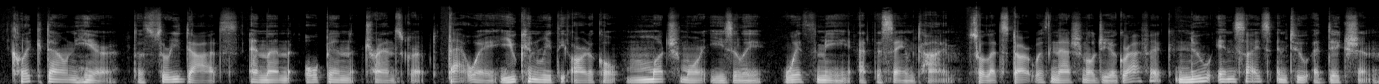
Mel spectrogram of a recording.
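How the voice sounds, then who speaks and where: A man with an American accent speaks at a fairly slow pace with hardly any pauses, his pitch fairly low. The sound is dry and close with no echo, though background noise is noticeable. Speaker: English teacher. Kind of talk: tutorial.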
